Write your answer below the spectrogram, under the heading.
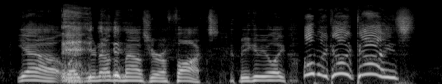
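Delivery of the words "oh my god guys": very high squeaky cartoon voice. Mocking the other speaker for how he sounded earlier, in a Mickey Mouse voice. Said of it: "you sounded like goddamn Mickey Mouse".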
